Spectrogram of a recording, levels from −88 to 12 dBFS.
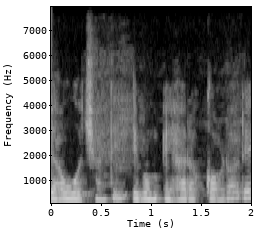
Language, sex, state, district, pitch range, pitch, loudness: Odia, female, Odisha, Khordha, 225-250 Hz, 230 Hz, -15 LUFS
